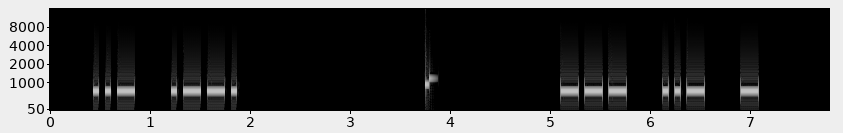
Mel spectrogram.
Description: Morse code, heard as a keyed tone, about 20 wpm, spaced as for 14 wpm, 700 Hz. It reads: UP OUT
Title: 2x Character Spacing - Top 300 Words - 20wpm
